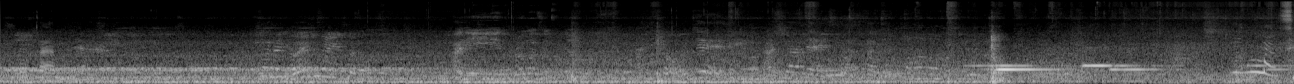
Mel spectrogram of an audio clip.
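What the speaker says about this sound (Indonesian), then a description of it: "ini aku sudah sampai di stasiun Kotan ya" Steady low rumble of a train and station machinery at a Hong Kong railway station on a heavy rainy day, with constant murmuring crowd voices and a brief louder clatter near the end.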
